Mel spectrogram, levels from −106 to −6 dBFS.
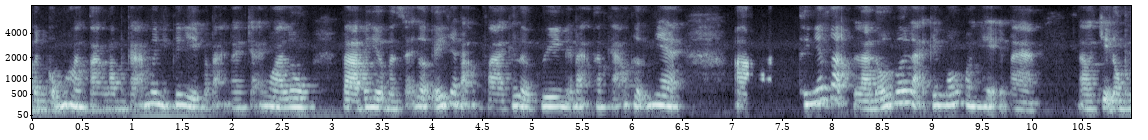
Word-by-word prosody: mình 180 -1 -3
cũng 220 - +1
hoàn 230 -4 +5
toàn 175 0 -4
đồng 170 -1 -7
cảm 235 +9 -2
với 275 - +1
những, 230 -2 +1
cái, 250 -1 +3
gì 200 -3 +1
mà - - -11
bạn 245 - -11
đang 185 -1 -8
trải 225 +4 -5
qua 195 -3 +3
luôn, 195 0 +2 0.3
và 175 -2 +5
bây 200 - +3
giờ 185 -2 +4
mình 165 -1 -3
sẽ 210 - -6
gợi 205 -1 +1
ý 215 +4 +4
cho 275 - 0
bạn 240 -1 -4
vài 170 -1 -3
cái 230 - +1
lời 200 - +1
khuyên 215 0 +4
để 200 - -1
bạn 195 0 -2
tham 195 - -3
khảo 200 +5 -8
thử 205 - +1
nha. 230 -2 +4 0.6
Ờ, - - -1 0.6
thứ 255 - +4
nhất 305 +5 +1
á 385 - +2
là 165 -1 +1
đối 190 +7 +3
với 295 +2 +3
lại 295 - 0
cái 240 0 +2
mối 235 +1 +3
quan 225 -2 +4
hệ 200 -1 0
mà, 155 -3 -4 0.5
ờ, 165 0 -4
chị - - +1
đồng 170 -1 -2
200 Hz, 280 wpm, -25 LUFS, 175-235 Hz, 0.6 s, hoàn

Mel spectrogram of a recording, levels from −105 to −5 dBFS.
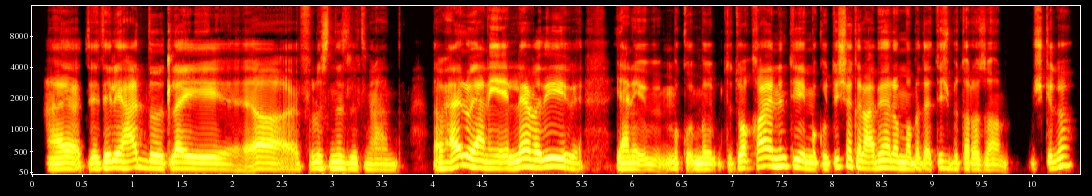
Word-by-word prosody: أيوه، 125 +1 +1
تِقتلي 140 +4 +1
حدّ 150 +1 -1
وتلاقي 130 -2 +2 0.2
آه، 125 -3 0
فلوس 135 +2 -4
نزلِت 125 -3 -1
من 115 - -4
عنده. 110 0 -8 0.3
طَب 130 - -1
حلو 195 +8 +3
يعني 140 -4 +3
اللعبة 160 +5 +4
دي 175 -6 +4
ب - - -10 0.3
يعني 125 -3 0
ما 115 +2 -5
ك - - -15
م 120 -1 +1
تتوقعي 165 +6 0
إن 180 - +3
أنتِ 185 -2 -1
ما 135 -6 +2
كُنتيش 170 +10 -2
هَتِلّعبيها 155 -2 +1
لو 145 - 0
ما 130 -1 +1
بدأتيش 145 +3 -3
بطرازان 120 -4 -4 0.2
مش 120 - -6
كده؟ 185 +10 -3
135 Hz, 175 wpm, -22 LUFS, 125-150 Hz, 0.3 s, اللعبة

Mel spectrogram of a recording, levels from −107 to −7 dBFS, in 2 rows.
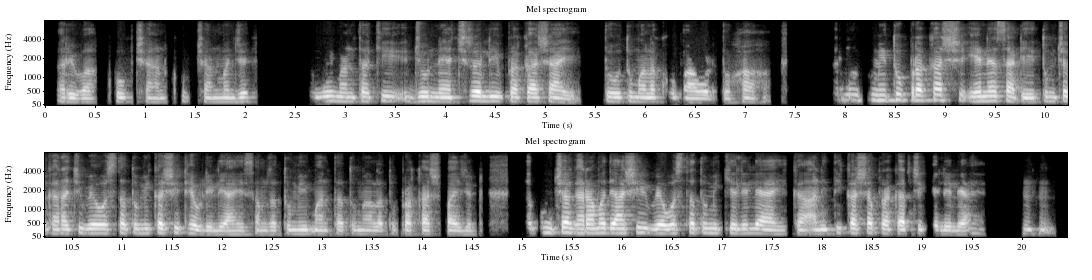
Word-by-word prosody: अरे 140 -1 +1
वाह! 130 -1 -1 0.2
खूप 145 0 -2
छान! 130 0 -6
खूप 155 -3 -18
छान! 135 -1 -4
म्हणजे 140 +1 0 0.4
तुम्ही 155 +2 -4
म्हणता 150 0 -1
की 170 - -1 0.3
जो 160 0 +3
नॅचरली 160 +3 +4
प्रकाश 150 0 +1
आहे 130 -5 +1 0.3
तो 150 -1 +2
तुम्हाला 145 -2 +2
खूप 140 -1 -10
आवडतो. 125 -1 0
हां, 135 - 0
हां, - - -16 0.7
तर 200 - -18
मग 190 - -6
तुम्ही 185 -1 -1
तो 205 - +2
प्रकाश 190 0 +2
येण्यासाठी 160 -3 +2
तुमच्या 155 +1 -1
घराची 145 +1 -1
व्यवस्था 155 0 +3
तुम्ही 155 0 -3
कशी 165 +1 +3
ठेवलेली 130 -5 0
आहे? 120 0 0
समजा 125 +1 -5
तुम्ही 135 -1 +1
म्हणता 130 0 -3
तुम्हाला 130 -1 -2
तो - - -11
प्रकाश 130 0 -1
पाहिजेल, 120 -1 0 0.5
तर - - -5
तुमच्या 175 +1 +3
घरामध्ये 160 +1 +4
अशी 160 +2 +1
व्यवस्था 150 +1 +4
तुम्ही 160 -1 -1
केलेली 155 0 +1
आहे 135 -2 +2
का - - 0
आणि 270 +2 +2
ती - - -5
कशा 165 0 +4
प्रकारची 275 - +2
केलेली 130 - -2
आहे? 150 +4 -6 0.4
हं, 280 - -3
हं. 275 - -9
150 Hz, 165 wpm, -22 LUFS, 135-160 Hz, 0.7 s, नॅचरली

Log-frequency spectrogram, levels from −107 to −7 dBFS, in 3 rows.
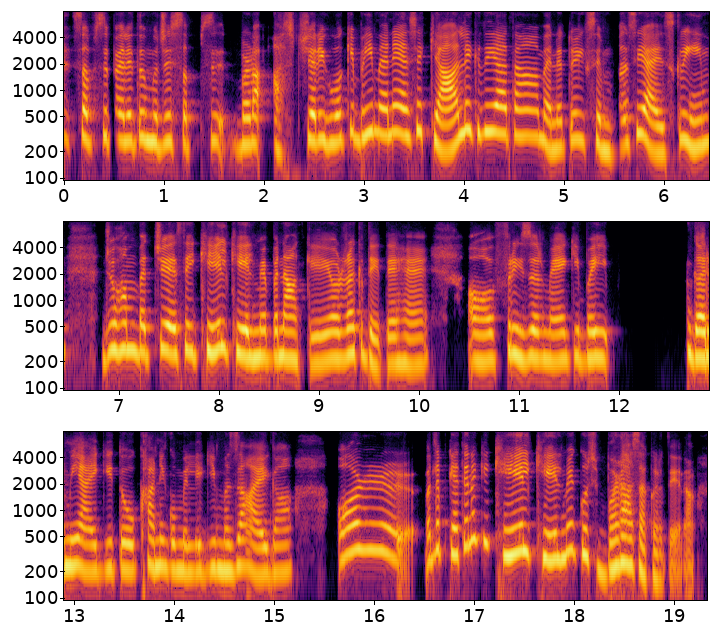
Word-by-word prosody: सबसे 280 -1 -1
पहले 265 -1 0
तो 285 +2 -2
मुझे 260 -1 0
सबसे 250 0 -8
बड़ा 240 +1 +2 0.2
आश्चर्य 275 -1 0
हुआ 255 0 0
कि 335 - -2
भई, 300 +4 0
मैंने 330 0 +1
ऐसे 305 +3 +1
क्या 225 -9 +4
लिख 335 +3 +1
दिया 340 -1 +4
था? 300 -1 -1
मैंने 220 -5 -1
तो 225 - -6
एक 270 -2 -5
सिम्पल 225 -1 -3
सी 315 +6 -2
आइसक्रीम, 230 +5 -1 0.4
जो 265 +5 +1
हम 275 0 +2
बच्चे 255 +1 +2
ऐसे 240 +3 0
ही 260 - 0
खेल-खेल 255 -3 +3
में 225 - -1
बना 225 -1 +3
के 195 +2 -1
और 220 0 +1
रख 245 0 +1
देते 195 +1 -1
हैं 190 0 -3 0.4
अ, 205 0 0
फ़्रीज़र 225 -1 0
में 210 +1 0
कि 230 - -5
भई, 220 0 0 0.8
गर्मी 230 0 +5
आएगी, 205 0 -1
तो 210 -1 0
खाने 230 -1 -1
को 215 -1 -3
मिलेगी, 205 +2 -4
मज़ा 230 +3 -1
आएगा। 200 +1 -2 0.5
और 340 +4 +3 0.7
मतलब 320 +8 -1
कहते 320 +5 +2
हैं - - 0
ना - - +2
कि - - -11
खेल-खेल 300 -3 +3
में 340 +5 0
कुछ 310 -7 -2
बड़ा-सा 220 +2 +2
कर 170 -3 -8
देना, - - -9
245 Hz, 185 wpm, -20 LUFS, 215-280 Hz, 0.8 s, गर्मी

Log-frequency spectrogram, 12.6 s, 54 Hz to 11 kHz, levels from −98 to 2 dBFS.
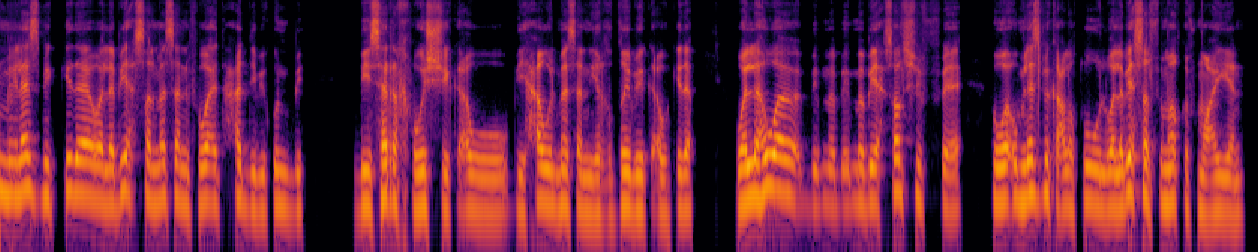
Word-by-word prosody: ملازمِك 185 -2 0
كده، 190 -3 +4
والَّا 160 -2 +2
بيحصل 180 -2 -1
مثلًا 165 -1 -2
في 145 - -8
وقت 160 -2 +1
حد 170 -4 -2
بيكون 140 +2 -5
بي 140 +1 -10 0.5
بيصرّخ 150 +4 +2
في 140 - -7
وشِك 140 -2 +1
أو 130 -2 -3
بيحاول 150 +4 +1
مثلًا 140 -2 -1
يغضبِك 130 +2 -1
أو 125 - -4
كده؟ 140 +2 -3 0.4
والَّا 165 +3 +7
هو 195 -4 +5
ب 150 0 -9
ما 150 - -7
ب 145 +1 -11
ما 155 +1 -4
بيحصلش 175 +5 0
في 150 -3 -5 0.3
هو 165 +1 +4
ملازمِك 180 0 +1
على 140 +1 -1
طول 155 -2 -2
والَّا 145 0 +3
بيحصل 185 -3 +4
في 160 - -9
موقف 150 -3 -3
معيّن؟ 125 -1 -2
150 Hz, 170 wpm, -26 LUFS, 140-170 Hz, 0.5 s, والَّا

